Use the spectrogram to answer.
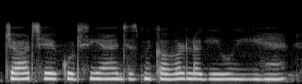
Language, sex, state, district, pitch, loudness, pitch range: Hindi, female, Jharkhand, Garhwa, 250 Hz, -17 LUFS, 240-255 Hz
